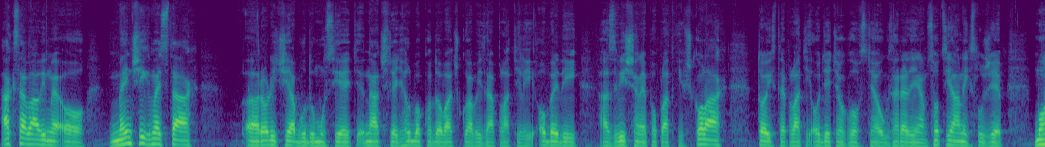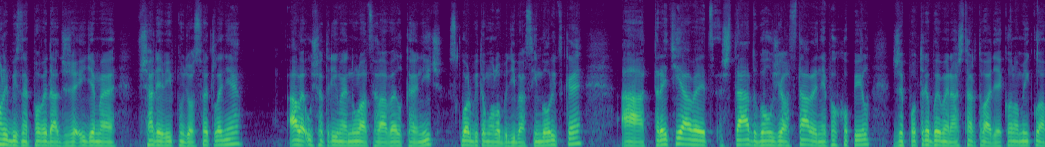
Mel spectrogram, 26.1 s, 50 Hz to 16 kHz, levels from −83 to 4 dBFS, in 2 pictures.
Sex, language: male, Slovak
